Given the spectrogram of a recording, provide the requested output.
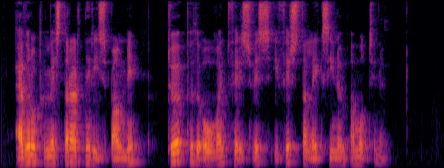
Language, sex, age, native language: Icelandic, male, 40-49, Icelandic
